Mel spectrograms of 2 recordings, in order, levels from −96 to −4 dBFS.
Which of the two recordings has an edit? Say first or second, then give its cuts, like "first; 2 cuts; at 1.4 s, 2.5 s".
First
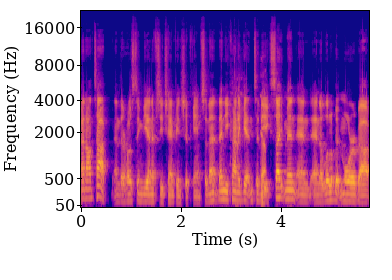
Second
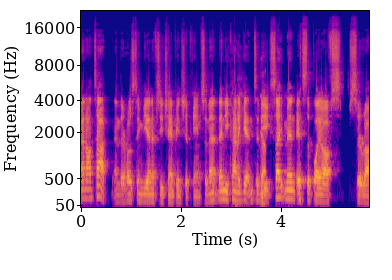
second; 1 cut; at 4.3 s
